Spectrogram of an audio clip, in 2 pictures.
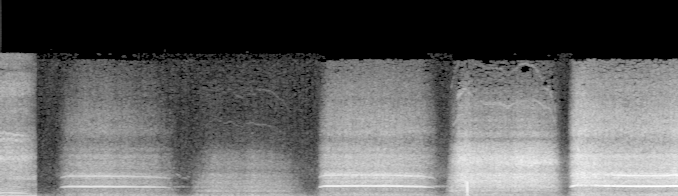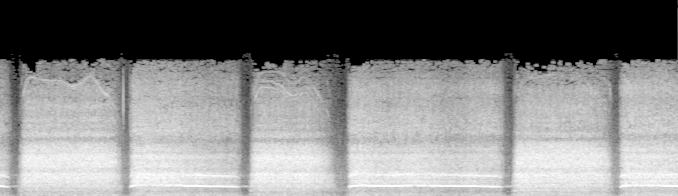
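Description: Heavy breathing through the nose, a long series of about eleven loud nasal breaths in a steady in-and-out rhythm, each carrying a high whistling wheeze and snorting hiss.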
